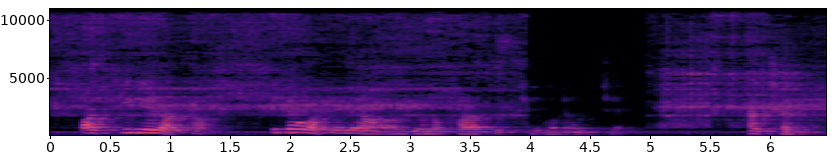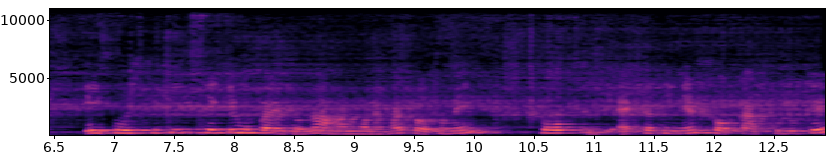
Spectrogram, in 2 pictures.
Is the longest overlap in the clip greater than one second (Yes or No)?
No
